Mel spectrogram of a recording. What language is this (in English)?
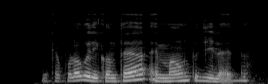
Italian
